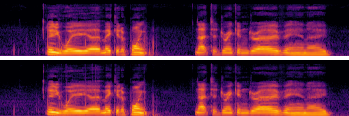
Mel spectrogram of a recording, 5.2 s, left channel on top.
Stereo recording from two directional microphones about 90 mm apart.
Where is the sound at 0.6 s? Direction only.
60° left (ahead or behind).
